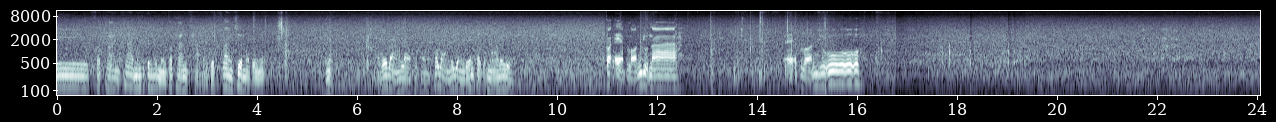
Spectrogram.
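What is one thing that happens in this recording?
A river flows and rushes steadily.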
